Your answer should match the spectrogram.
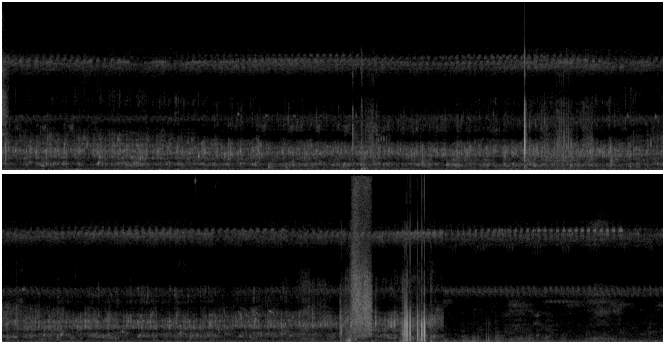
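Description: Faint field ambience with a steady, high-pitched insect chirring, typical of crickets. A few brief, louder noisy bursts come near the end.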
